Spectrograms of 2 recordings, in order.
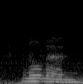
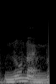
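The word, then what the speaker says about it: Noonan: Por ejemplo, la de Amelia Earhart y Fred Norman o Nunan, ¿cómo se pronunciará eso? Nunan. Nunan, ¿no? Ajá.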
